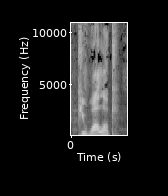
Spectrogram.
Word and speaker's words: Puyallup: And I'm here in the V-Twin Cafe with my special guest all the way from, are you ready, boys and girls, Puyallup, Washington. That would be Tracy Getty. Tracy, welcome to the show. – And you pronounced it perfectly. Puyallup part, not the Getty.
